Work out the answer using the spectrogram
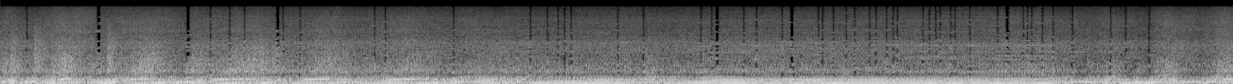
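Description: A 1965 Ford Falcon's engine running just after its first start-up, its speed rising and falling unevenly for the first few seconds, then settling into steadier running.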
